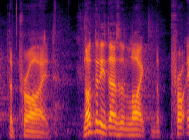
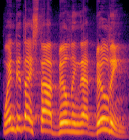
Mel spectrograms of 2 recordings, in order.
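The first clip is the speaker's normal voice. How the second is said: raised-pitch visitor's pointed question; higher-pitched voice for a joke's American; brash American visitor; 6 semitones higher than usual. Acted. American tourist asking his Italian host, brash. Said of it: "he says to him".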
